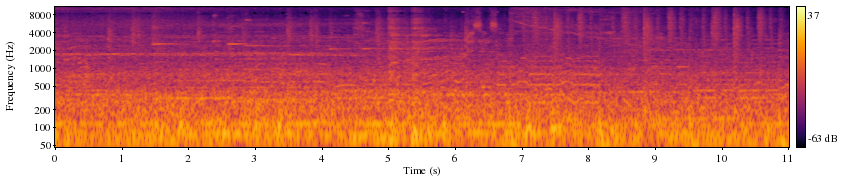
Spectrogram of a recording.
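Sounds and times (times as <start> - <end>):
light rail train rumbling: 0.0 - 11.0
traffic noise: 0.0 - 11.0.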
